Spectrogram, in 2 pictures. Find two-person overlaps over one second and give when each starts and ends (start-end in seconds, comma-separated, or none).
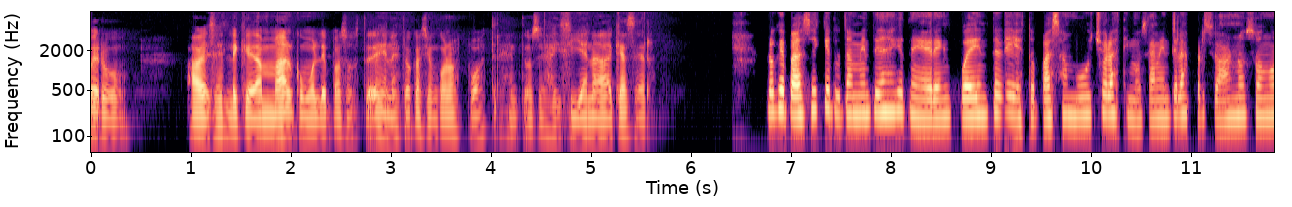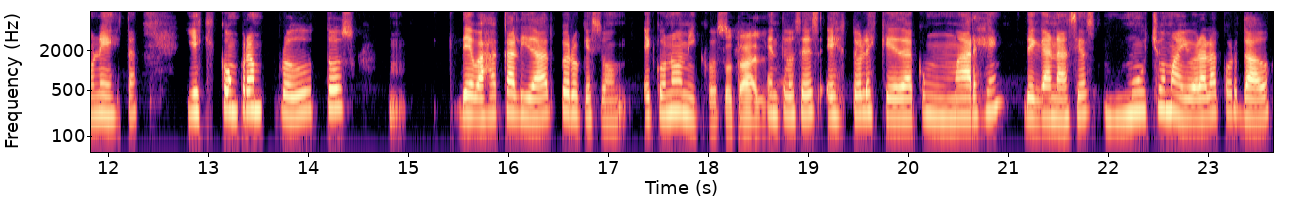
none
